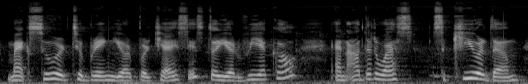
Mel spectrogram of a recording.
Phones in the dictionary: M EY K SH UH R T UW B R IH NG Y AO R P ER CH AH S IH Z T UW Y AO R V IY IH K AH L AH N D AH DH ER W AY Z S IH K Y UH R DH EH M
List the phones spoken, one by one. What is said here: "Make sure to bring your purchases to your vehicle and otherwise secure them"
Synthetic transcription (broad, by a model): M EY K S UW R T UW B R IH NG Y AO R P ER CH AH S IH S T UW Y AO R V IY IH K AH L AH N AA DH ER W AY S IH K Y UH R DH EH M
